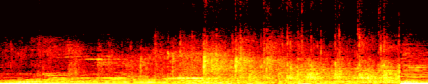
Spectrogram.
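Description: A live string band's music (guitars and violin) dies away just at the start, leaving voices talking and scattered hand claps and taps, thickest in the second half.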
